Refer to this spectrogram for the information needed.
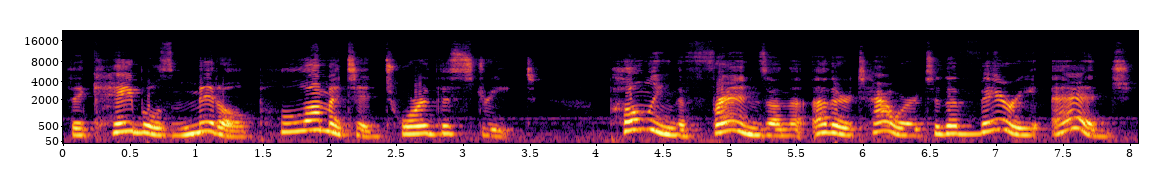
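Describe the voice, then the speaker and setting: Female storybook reader, slightly husky, unhurried, with lively pitch swings and dramatic phrasing for children. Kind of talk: expressive read-aloud narration of a children's picture book.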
